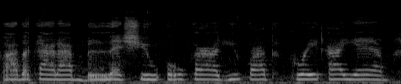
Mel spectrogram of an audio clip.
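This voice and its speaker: Noticeable background noise sits behind a woman whose fairly high voice stays monotone and flat at a moderate pace. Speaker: prayer minister. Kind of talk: speaking in tongues flowing into worshipful prayer.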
